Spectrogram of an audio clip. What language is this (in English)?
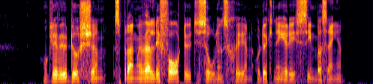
Swedish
